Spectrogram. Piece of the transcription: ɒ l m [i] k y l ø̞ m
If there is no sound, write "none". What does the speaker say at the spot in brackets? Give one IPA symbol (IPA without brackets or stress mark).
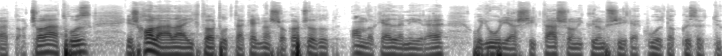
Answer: i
